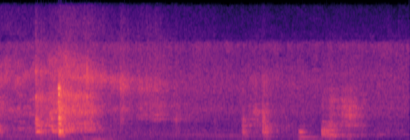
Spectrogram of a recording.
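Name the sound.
shrimp sizzling on a griddle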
